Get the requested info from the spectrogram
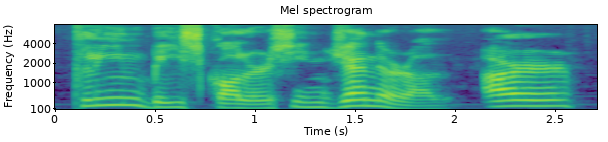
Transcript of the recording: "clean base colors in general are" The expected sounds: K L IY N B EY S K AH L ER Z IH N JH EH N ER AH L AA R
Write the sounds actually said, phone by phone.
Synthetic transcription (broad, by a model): K L IY N B EY S K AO L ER S IH N JH EH N ER AH L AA R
